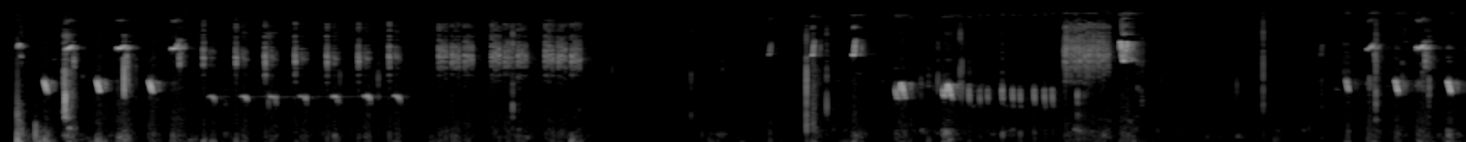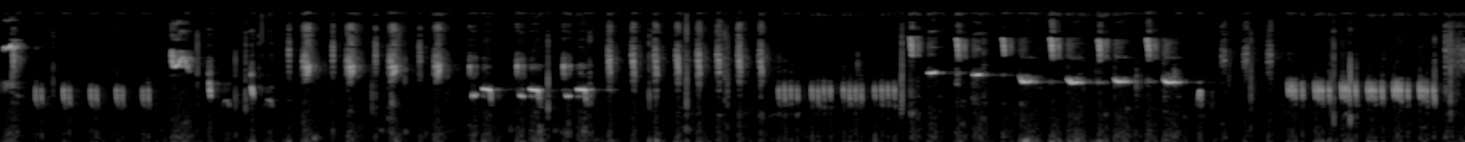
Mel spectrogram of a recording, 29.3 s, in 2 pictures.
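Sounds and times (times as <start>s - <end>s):
nightingale song: 0.2s - 6.0s, 7.7s - 11.5s, 13.2s - 29.3s.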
